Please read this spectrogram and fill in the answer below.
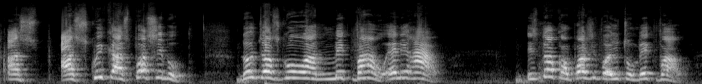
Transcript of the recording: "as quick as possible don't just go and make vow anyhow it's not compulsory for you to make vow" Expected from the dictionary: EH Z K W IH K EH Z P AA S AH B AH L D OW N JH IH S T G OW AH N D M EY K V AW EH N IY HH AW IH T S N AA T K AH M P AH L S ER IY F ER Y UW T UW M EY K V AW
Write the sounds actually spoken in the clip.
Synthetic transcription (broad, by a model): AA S K W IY K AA S P AA S AH B AH L D OW N JH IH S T G OW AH N M EY K V AW EH N IY HH AW IH T S N AA T K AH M P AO S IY F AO Y UW T UW M EY K V AW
